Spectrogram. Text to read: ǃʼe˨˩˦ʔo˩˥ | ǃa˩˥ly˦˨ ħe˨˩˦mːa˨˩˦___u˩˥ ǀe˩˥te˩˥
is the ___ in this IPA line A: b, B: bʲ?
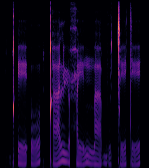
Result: A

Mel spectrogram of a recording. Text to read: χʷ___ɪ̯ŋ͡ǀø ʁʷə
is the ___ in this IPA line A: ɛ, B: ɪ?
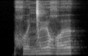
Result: A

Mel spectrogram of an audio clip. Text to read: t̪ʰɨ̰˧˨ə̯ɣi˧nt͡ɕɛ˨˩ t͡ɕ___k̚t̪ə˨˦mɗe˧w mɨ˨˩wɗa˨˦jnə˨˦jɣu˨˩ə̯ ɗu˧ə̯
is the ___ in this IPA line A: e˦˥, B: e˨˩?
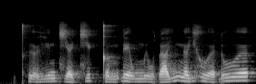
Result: A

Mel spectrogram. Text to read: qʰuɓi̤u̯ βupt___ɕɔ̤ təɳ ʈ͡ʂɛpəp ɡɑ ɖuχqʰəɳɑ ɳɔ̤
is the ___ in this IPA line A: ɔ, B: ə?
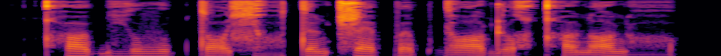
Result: A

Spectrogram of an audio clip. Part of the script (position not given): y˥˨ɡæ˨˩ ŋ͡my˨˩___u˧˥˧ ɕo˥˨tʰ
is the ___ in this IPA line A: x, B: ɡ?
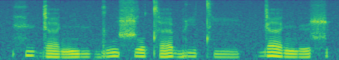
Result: B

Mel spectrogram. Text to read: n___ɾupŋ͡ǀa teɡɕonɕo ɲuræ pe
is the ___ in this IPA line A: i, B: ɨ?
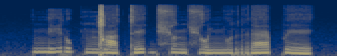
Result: A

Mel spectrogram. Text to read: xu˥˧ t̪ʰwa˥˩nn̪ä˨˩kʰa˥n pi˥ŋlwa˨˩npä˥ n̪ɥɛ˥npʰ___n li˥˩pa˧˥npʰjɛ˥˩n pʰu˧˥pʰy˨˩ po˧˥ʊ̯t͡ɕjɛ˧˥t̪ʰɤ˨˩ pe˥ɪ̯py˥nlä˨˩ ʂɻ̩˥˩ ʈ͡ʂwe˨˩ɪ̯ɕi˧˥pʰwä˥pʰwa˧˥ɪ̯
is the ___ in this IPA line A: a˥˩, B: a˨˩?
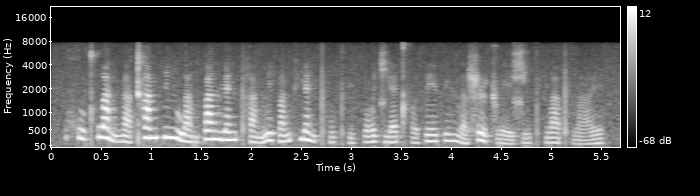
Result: B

